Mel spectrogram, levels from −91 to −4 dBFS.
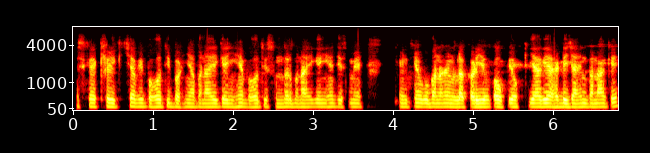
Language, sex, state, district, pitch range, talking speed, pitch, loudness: Hindi, male, Bihar, Gopalganj, 125-130 Hz, 270 wpm, 130 Hz, -18 LUFS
